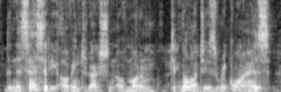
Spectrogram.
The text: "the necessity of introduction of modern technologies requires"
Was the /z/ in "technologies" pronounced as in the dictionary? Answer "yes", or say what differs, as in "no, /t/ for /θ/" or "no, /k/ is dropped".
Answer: yes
